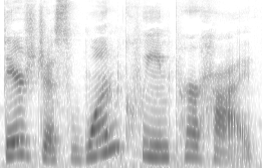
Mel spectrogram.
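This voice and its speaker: Animated woman reading slowly to children. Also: fairly high pitch, soft background music. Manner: clear explaining to young children, animated emphasis. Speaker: kindergarten teacher reading a picture book to children. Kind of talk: expressive children's read-aloud storytelling.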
